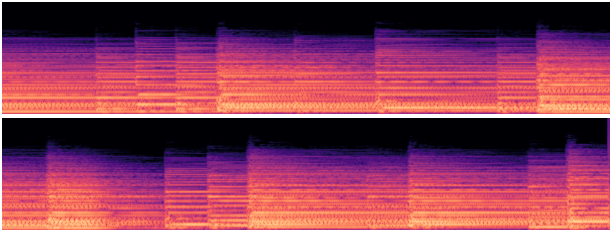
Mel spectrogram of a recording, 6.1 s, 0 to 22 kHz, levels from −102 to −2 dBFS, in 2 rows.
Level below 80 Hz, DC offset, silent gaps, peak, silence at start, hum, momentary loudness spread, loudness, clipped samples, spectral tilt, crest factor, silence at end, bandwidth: -40 dBFS; under 0.1%; none; -2 dBFS; 0 s; none; 5 LU; -17 LUFS; under 0.1%; -9.5 dB/octave; 14 dB; 0 s; 6.2 kHz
